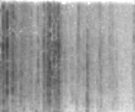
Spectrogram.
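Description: paper being rustled

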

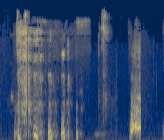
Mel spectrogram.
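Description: dog barking outside

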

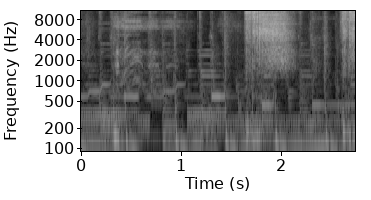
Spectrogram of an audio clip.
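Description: whip crack sound effect

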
